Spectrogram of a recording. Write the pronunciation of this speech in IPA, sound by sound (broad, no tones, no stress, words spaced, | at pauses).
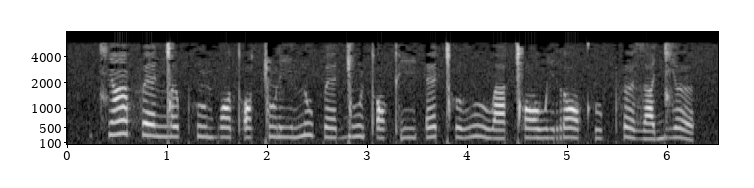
t͡ɕã fɛŋ͡ǀəpʰũ bɔtʼɔǀũɾi nu pɛɡ͡ǀũ tʼɔkʼi ʔɛǀʰʊ vu waǀʰɔwi rɔkʰu pʰə za d͡ʑə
